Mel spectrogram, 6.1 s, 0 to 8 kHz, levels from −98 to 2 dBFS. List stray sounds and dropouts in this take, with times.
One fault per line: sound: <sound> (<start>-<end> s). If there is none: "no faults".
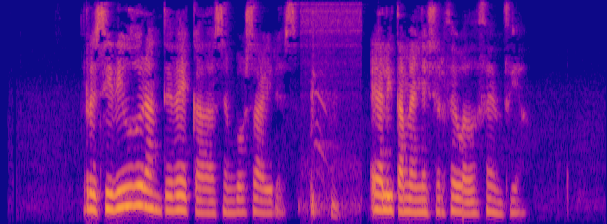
sound: cough (3.1-3.5 s)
